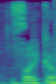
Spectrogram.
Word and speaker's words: Zajko: Zajko. Yes. Very good. Sounds like psycho, Rhymes with but psycho. with a Z.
